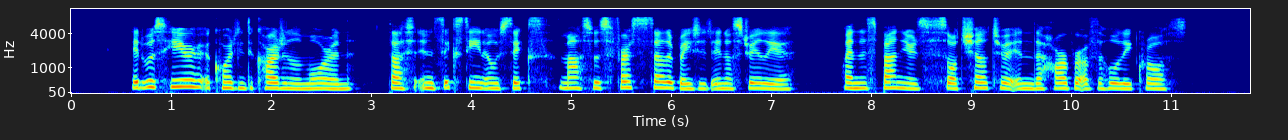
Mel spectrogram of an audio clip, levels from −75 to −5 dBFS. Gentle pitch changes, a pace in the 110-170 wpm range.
Yes: narrow, 2.2 semitones; average, 140 wpm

